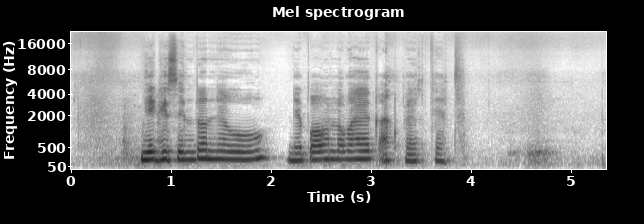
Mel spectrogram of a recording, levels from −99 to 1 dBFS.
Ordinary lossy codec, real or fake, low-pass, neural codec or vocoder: none; fake; none; codec, 44.1 kHz, 3.4 kbps, Pupu-Codec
